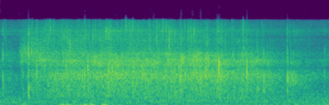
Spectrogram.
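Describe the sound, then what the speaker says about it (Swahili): Audience applause at the Tanzania–UK business forum, a broad even wash of clapping from a seated crowd that holds steady for several seconds. "Tujipigie makofi."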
